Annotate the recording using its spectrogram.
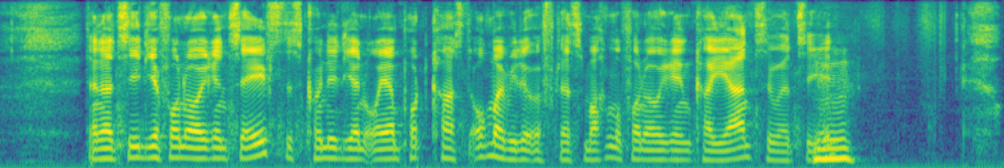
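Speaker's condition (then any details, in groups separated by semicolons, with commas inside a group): Cleft palate; has a cold at recording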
